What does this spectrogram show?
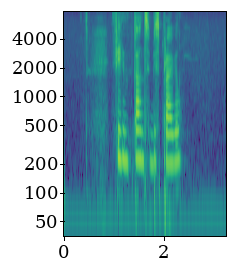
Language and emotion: Russian, neutral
